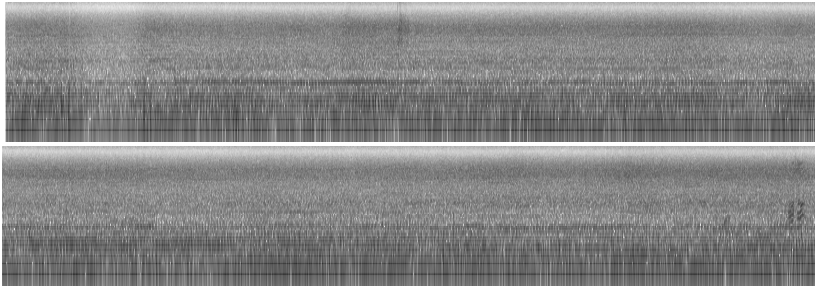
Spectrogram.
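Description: Hydraulic excavator's diesel engine running steadily under work, heard from the operator's seat, with a constant low hum.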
